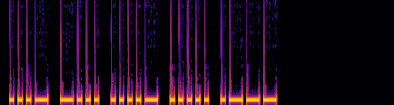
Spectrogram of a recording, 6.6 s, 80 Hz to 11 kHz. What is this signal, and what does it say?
Morse code, heard as a keyed tone, about 17 wpm, 700 Hz. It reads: VB45J
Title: Code Groups - 5 Letter:Numbers - 17wpm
